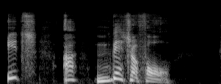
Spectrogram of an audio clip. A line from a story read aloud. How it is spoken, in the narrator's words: she said sharply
